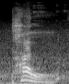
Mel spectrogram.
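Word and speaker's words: پھل: Then you have another word, phal, in which there is an aspiration.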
